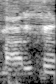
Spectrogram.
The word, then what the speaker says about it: Madison: My like legal name is Madison.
